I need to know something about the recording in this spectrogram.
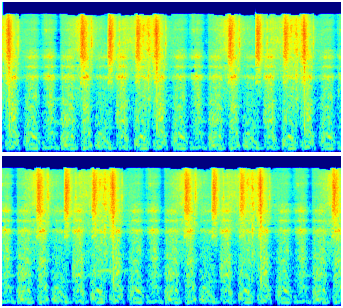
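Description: Rhythmic scraping strokes repeating about two to three times a second in an even beat, with faint steady high tones under them.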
